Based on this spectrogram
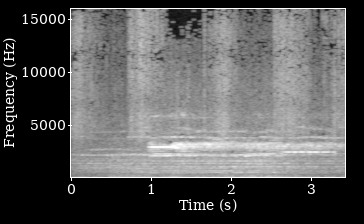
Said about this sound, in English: An orange BNSF engine squeals by a little more than 1,000 yards from the scientists as they prepare fish traps and other sampling gear.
